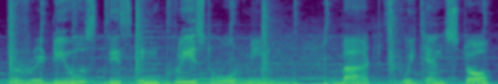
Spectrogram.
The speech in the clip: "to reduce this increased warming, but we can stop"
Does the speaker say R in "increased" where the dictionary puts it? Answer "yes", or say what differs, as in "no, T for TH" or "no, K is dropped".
yes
